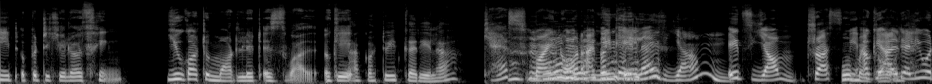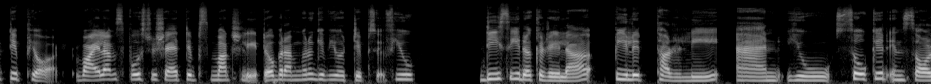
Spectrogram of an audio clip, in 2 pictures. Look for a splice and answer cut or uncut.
uncut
